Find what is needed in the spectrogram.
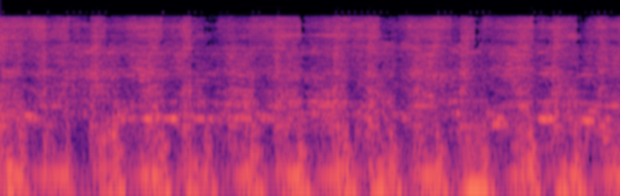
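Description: Electronic dance music from a DJ set, with a steady pounding bass beat at about two beats a second.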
